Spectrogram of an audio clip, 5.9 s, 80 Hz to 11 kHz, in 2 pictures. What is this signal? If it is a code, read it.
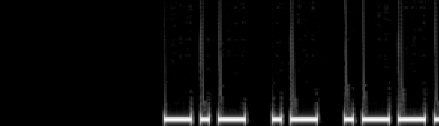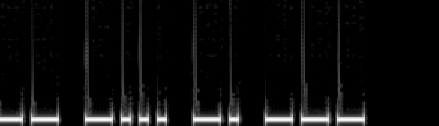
Morse code, heard as a keyed tone, about 21 wpm, 700 Hz. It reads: KA1BNO
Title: USA Call Signs - 6 Characters - Repeated 3x - 20wpm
